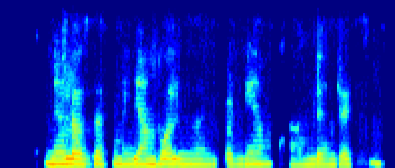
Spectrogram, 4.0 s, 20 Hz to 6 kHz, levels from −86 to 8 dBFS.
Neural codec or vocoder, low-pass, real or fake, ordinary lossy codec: codec, 44.1 kHz, 2.6 kbps, SNAC; 5.4 kHz; fake; Opus, 16 kbps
